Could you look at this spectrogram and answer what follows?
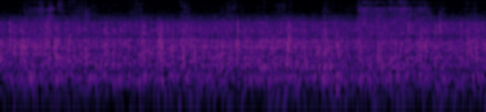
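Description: Faint crackling of a grass and brush fire: a steady hiss dotted with many small pops as the vegetation burns.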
